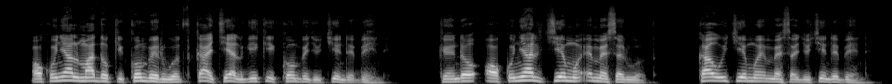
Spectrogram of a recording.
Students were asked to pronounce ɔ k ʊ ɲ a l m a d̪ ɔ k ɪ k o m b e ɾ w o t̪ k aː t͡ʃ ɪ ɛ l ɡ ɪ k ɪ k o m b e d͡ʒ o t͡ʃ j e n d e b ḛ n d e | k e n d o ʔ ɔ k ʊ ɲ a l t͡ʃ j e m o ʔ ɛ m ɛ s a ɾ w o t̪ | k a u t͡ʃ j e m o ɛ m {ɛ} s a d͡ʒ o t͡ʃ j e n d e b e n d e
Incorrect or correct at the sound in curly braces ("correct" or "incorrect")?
correct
